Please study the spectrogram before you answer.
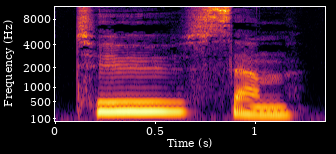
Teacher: The word for thousand with a long Swedish U sound.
